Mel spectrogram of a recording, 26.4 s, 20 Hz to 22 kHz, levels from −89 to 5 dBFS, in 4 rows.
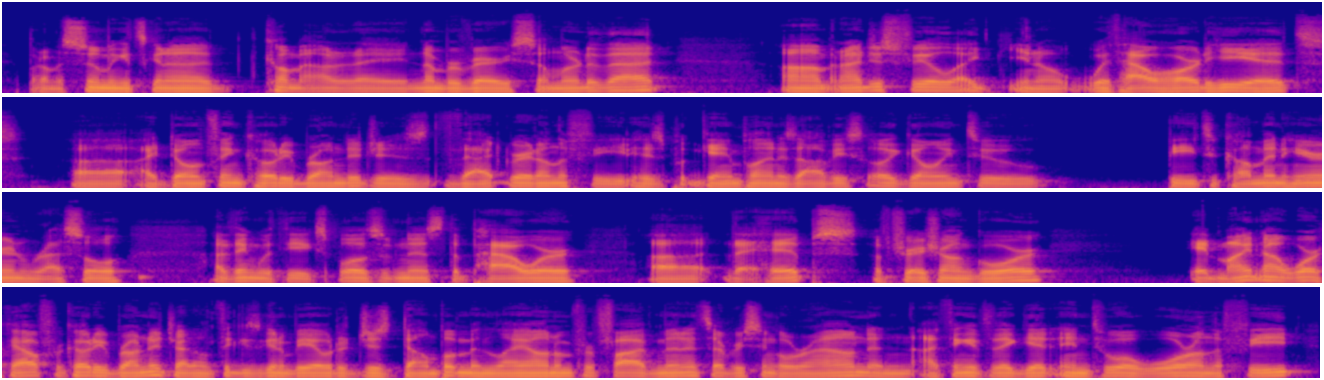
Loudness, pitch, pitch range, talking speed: -25 LUFS, 90 Hz, 85-95 Hz, 250 wpm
